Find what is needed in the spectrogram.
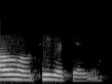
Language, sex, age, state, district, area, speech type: Odia, female, 30-45, Odisha, Sambalpur, rural, conversation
